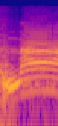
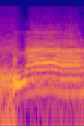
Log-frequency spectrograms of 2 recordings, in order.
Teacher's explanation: La ya, itu satu ayunan untuk 2 harokat. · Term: mad tabi'i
